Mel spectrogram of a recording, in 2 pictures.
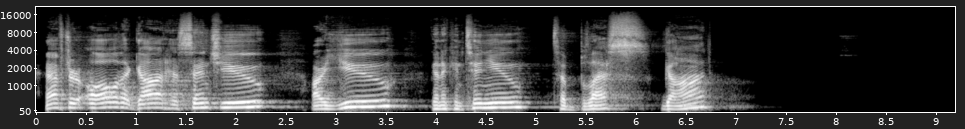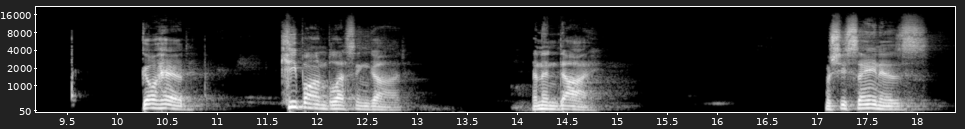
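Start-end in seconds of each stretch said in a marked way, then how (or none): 0.1-14.8 slow, dripping, acted sarcasm, drawing out "you". Acting out a line with sarcasm: sarcastic voice as Job's wife. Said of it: "The statement is seeping with sarcasm".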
